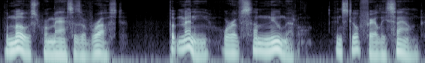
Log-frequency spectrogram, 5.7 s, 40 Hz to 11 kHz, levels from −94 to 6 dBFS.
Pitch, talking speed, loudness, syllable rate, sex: 100 Hz, 180 wpm, -18 LUFS, 5.2 syllables/s, male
